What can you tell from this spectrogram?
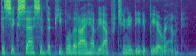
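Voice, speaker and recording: Vocal fry colors this woman's fairly low-pitched voice. She talks at a very fast pace. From Canada. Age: 50s. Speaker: gym owner and general manager. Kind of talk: interview.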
